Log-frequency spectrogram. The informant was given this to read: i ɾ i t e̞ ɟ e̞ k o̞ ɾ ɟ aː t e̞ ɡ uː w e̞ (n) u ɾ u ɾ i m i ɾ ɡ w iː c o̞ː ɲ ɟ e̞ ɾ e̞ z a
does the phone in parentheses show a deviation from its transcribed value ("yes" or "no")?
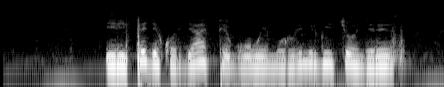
yes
